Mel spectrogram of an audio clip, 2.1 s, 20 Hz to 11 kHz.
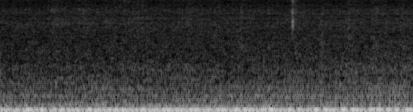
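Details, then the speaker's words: Jeep Grand Cherokee 4.0 bought cheap, at idle: deep, even idle with a rough puffing rasp from a loose exhaust mounted up high; engine otherwise seems healthy; exhaust leak. "now like I said guys you do hear that exhaust leak um or at least I hope you can it doesn't sound very nice it sounds like I've got the exhaust loose since it is so up High"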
